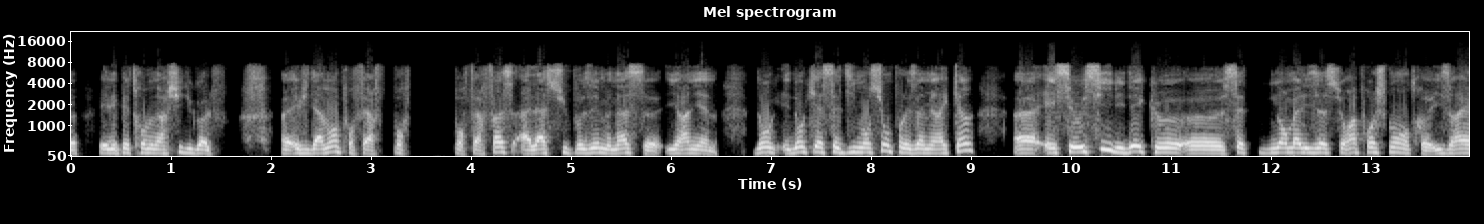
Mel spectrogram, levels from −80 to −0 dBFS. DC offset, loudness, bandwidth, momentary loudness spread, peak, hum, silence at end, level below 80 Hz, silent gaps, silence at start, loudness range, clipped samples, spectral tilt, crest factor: under 0.1%; -13 LUFS; 8.4 kHz; 9 LU; -2 dBFS; none; 0 s; -52 dBFS; none; 0 s; 4 LU; under 0.1%; -5 dB/octave; 12 dB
